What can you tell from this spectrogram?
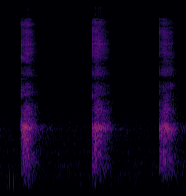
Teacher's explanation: we make that sound with our soft palate, or our velum, in the back of our tongue. So our tongue goes back and upward in our mouth. K, K, K. And our voice is not turned on. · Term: velar sound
